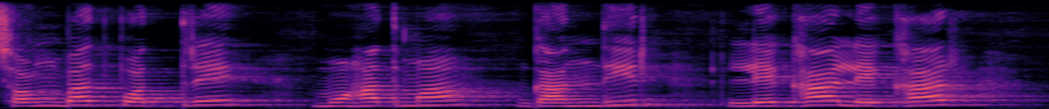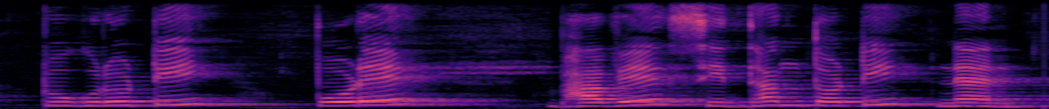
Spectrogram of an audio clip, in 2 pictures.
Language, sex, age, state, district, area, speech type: Bengali, female, 45-60, West Bengal, Nadia, rural, read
